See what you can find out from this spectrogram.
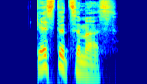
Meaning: genitive singular of Gästezimmer
- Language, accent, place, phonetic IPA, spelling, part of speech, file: German, Germany, Berlin, [ˈɡɛstəˌt͡sɪmɐs], Gästezimmers, noun, De-Gästezimmers.ogg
